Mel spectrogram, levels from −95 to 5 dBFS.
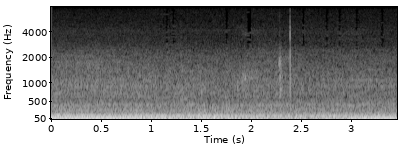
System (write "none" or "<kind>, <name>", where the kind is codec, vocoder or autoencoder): none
